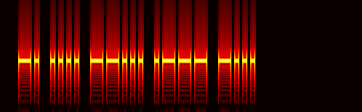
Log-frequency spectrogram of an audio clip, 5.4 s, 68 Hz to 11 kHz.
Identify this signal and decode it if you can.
Morse code, heard as a keyed tone, about 19 wpm, 700 Hz. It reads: NH7JB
